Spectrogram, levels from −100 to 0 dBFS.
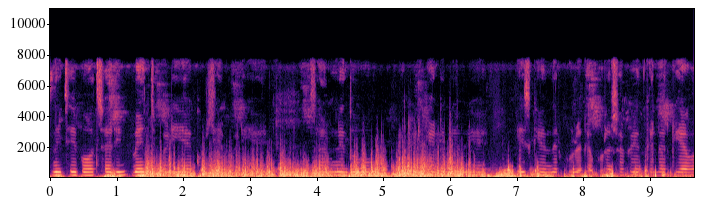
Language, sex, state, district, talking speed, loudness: Hindi, female, Rajasthan, Bikaner, 150 wpm, -17 LUFS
